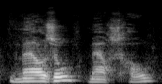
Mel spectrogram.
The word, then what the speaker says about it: Mousehole: Lovely, lovely, and some more representational stuff by Maggie O'Brien in Mousehole it's called, pronounced.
